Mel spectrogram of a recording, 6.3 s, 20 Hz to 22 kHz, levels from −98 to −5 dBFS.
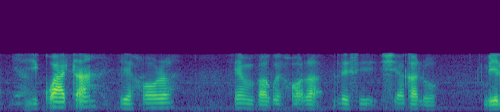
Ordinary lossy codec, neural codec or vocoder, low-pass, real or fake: none; vocoder, 22.05 kHz, 80 mel bands, Vocos; 3.6 kHz; fake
